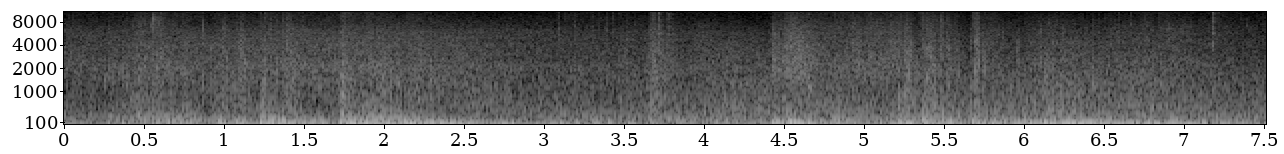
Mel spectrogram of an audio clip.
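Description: Battleship main guns fire in a naval video game: heavy booming blasts and rumbling impacts repeat irregularly over a dense, noisy backdrop, loud and continuous with no talking.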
